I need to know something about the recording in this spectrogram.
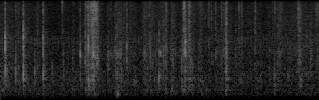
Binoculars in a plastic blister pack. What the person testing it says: No unexpected noises.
